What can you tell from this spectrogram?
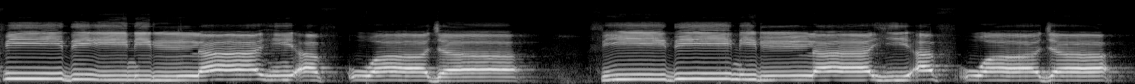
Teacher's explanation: اللہ کے لام کو موٹا ادا نہیں کریں گے، اس لیے کہ اس سے پہلے زیر ہے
